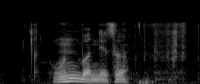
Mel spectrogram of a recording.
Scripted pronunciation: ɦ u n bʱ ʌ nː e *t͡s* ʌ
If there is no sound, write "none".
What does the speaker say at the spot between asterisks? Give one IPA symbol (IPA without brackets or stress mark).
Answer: t͡sʰ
